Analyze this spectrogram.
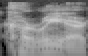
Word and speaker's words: career: 영어에 이게 캐리어가 아니라 발음이 career입니다. career 직업 혹은 경력이라고 그러죠.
